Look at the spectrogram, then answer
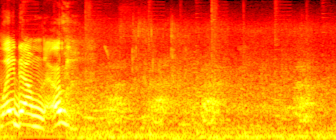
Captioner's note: grunts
